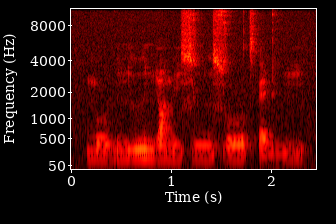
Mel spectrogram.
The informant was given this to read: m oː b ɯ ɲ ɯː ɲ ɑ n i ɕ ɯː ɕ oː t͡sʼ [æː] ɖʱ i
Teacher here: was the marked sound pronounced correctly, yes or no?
no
